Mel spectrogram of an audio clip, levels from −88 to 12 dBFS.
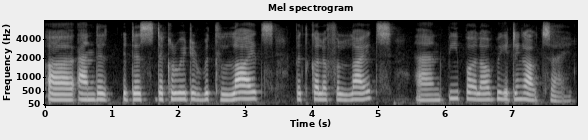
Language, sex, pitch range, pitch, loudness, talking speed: English, female, 205-225 Hz, 215 Hz, -18 LUFS, 115 wpm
